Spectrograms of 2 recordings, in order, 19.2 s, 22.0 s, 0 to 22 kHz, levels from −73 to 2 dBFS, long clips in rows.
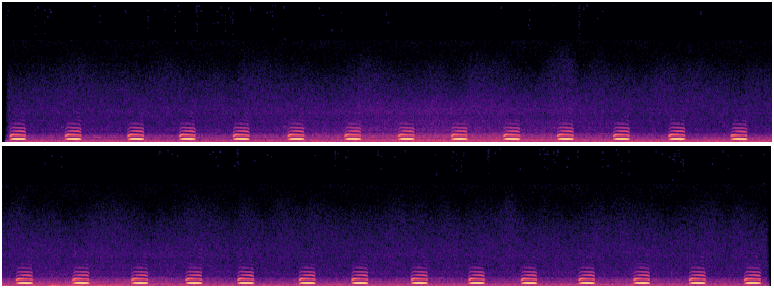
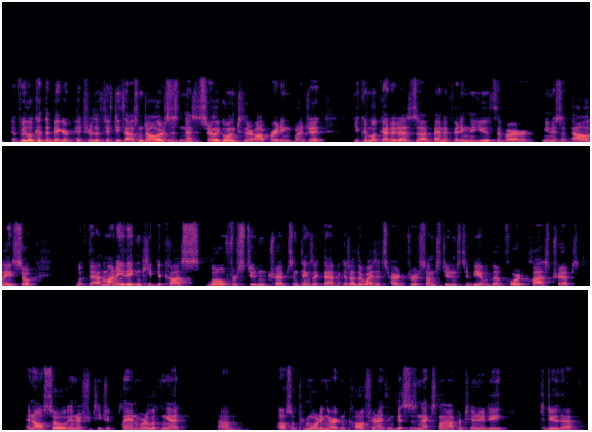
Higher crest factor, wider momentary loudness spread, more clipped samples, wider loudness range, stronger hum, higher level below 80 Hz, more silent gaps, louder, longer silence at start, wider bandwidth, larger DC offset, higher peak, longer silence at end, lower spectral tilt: second, 12 dB vs 22 dB; first, 19 LU vs 9 LU; neither; second, 1 LU vs 4 LU; neither; first, -36 dBFS vs -70 dBFS; neither; first, -15 LUFS vs -28 LUFS; about the same, 0.1 s vs 0.1 s; about the same, 11.5 kHz vs 10.5 kHz; neither; about the same, -4 dBFS vs -6 dBFS; about the same, 0.05 s vs 0.15 s; first, -5.5 dB/octave vs -4 dB/octave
